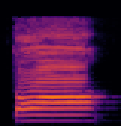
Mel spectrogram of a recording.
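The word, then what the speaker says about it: ط: তারপরে যে অক্ষরটা শিখেছিলাম এই অক্ষরটা জিহ্বার আগা কোথায় এই উপরে দুই দাঁতের গোড়ায় লাগাবো লাগিয়ে মোটা আওয়াজে পড়বো ত এক আলিফ টা নিয়ে কয় আলিফ এক আলিফ ত ত ত সবাই একসাথে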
